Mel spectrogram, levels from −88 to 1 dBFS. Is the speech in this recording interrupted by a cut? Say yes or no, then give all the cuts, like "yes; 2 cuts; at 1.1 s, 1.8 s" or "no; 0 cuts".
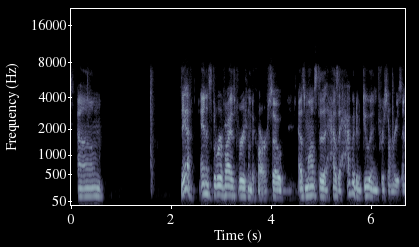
yes; 1 cut; at 2.0 s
